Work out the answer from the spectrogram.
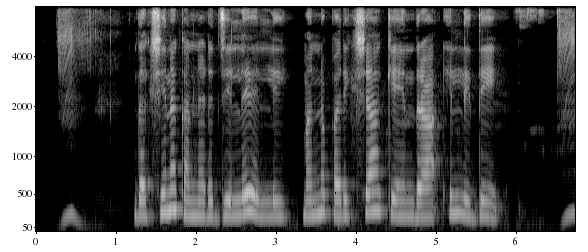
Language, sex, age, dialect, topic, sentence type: Kannada, female, 18-24, Coastal/Dakshin, agriculture, question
